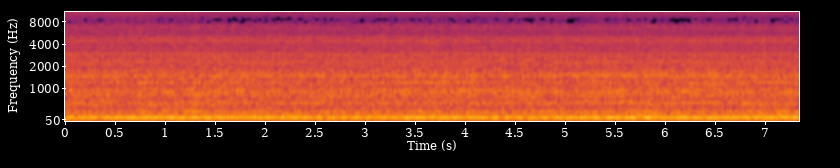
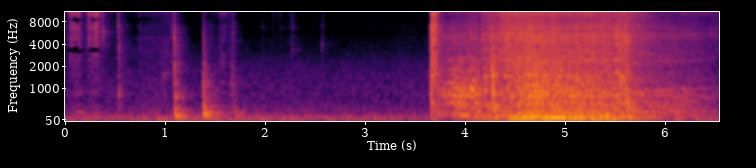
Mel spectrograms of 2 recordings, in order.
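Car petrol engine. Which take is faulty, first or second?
second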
